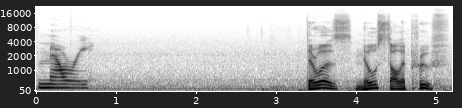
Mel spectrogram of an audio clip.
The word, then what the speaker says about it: Mowry: Despite mentions of its existence, It's pronounced Maori.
